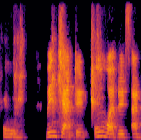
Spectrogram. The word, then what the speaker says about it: Om: Om is pronounced as A-U-M, Om.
